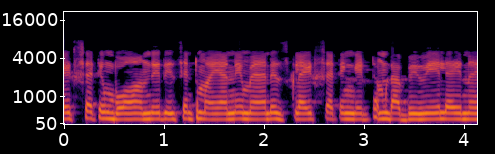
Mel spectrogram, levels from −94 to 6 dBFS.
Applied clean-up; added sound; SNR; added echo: none; none; none; none.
